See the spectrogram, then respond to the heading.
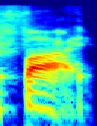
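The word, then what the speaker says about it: phi: It's the letter Fi and it's spelled like that. So, it's like ph um for the f sound.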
